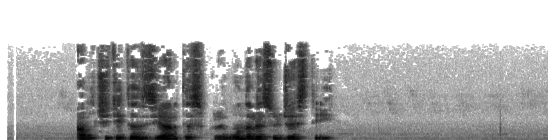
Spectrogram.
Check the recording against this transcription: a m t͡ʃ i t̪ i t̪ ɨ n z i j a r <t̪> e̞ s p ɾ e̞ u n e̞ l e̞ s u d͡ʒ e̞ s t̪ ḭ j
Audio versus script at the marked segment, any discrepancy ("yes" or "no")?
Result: yes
